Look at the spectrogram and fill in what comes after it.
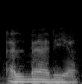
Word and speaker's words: ألمانيا: ألمانيا, Germany, في ألمانيا, من ألمانيا, إلى ألمانيا, and there is no E sound at the end. As we said earlier, you say that there is an كسرة at the end, but it does not show up, neither in pronunciation nor in writing.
